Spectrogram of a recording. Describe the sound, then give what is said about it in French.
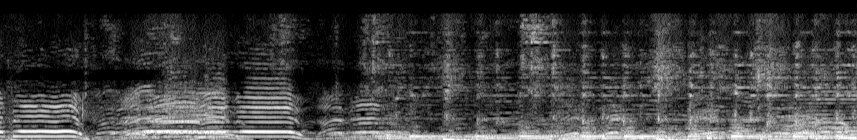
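A lively crowd at a festival on the small square of a Dalit village, in the untouchables' quarter, dimly lit by oil lamps, with voices shouting and chanting together in rising, wavering calls at first, then settling into a dense, steady babble of many people over a low rhythmic pulse. “sur une place comme ça faiblement éclairée avec des lampes à pétrole et toute une petite foule on nous a préparé une fête, un spectacle.”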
